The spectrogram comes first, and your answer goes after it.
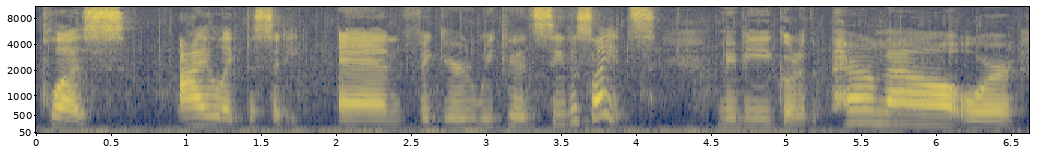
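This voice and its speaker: A woman's voice: on the high side, unhurried, natural voice, poor audio. Methodical, articulate woman investigator, played by an actress. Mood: casual, easygoing. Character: analytical, unflappable woman investigator of the paranormal. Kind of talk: audio drama dialogue, measured theorizing.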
